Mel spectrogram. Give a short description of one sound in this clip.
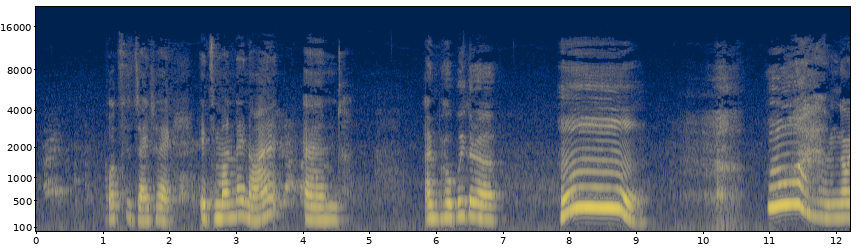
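A young woman talks animatedly, close up.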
